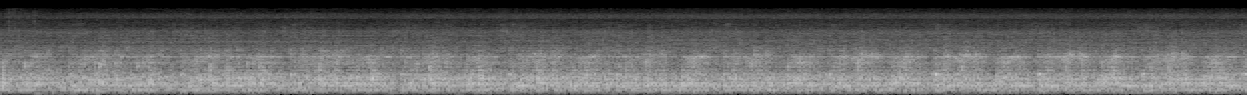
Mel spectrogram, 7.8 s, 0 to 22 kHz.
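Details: Hotpoint FEW12 washing machine on spin: heavy rough roar with an uneven throb about ninety times a minute, drum visibly not running straight; badly worn drum bearings.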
